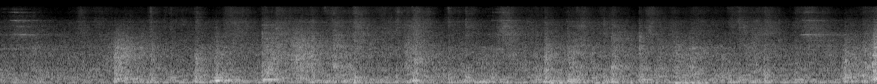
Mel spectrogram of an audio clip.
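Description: A wide-bladed knife making short rasping strokes as it cuts a large king mackerel fillet away from the backbone on a plastic cutting board, irregularly about once a second, over a steady machinery rumble.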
